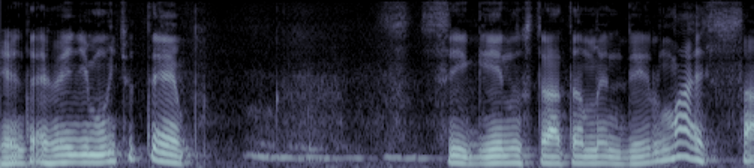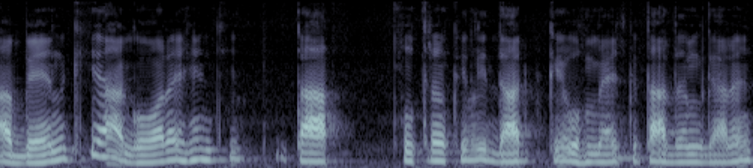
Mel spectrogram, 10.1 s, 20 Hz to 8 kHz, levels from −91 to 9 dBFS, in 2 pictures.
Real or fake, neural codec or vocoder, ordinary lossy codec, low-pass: fake; codec, 16 kHz, 16 kbps, FunCodec, trained on Chinese and English, 50 frames a second; none; none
